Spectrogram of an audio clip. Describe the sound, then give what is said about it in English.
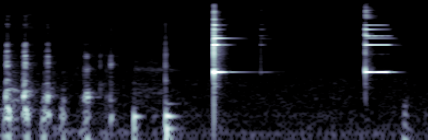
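A small bell is struck twice, each time a bright, high metallic ring that fades out over about half a second. A series of short vocal bursts comes before the first strike. “messing with the bell”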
